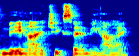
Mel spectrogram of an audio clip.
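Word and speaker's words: Mihaly Csikszentmihalyi: provide extra credit to the student who could pronounce his name I think we've actually done that so this is Mihai Csikszentmihalyi he pioneered studies in inflow optimal experiences one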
